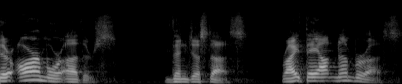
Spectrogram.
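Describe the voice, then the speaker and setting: A man talks at a fairly quick pace with lively intonation, in an ordinary speaking voice. The recording is very clean with a silent background. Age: 50s. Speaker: pastor. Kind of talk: sermon.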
